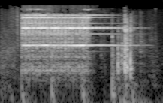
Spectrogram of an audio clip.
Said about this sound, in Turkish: Telefon zili.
